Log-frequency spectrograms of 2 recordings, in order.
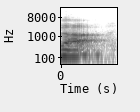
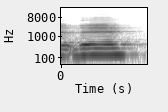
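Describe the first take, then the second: First: The vowel is short and relaxed. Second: The vowel is full and tense. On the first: The speaker calls it right. "neutral, very relaxed pronunciation" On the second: The speaker calls it wrong. "It's not the"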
